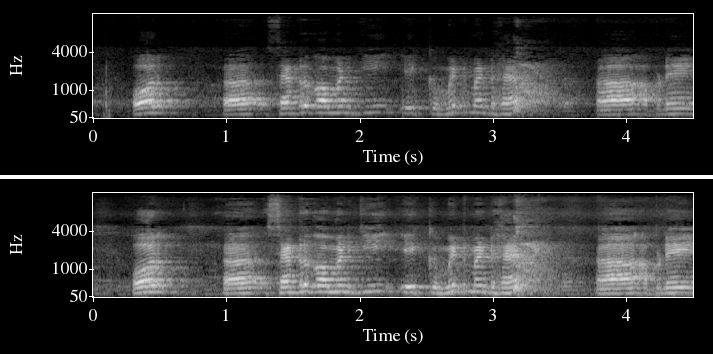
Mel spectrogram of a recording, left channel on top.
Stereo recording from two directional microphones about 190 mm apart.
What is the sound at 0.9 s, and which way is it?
A man's voice, 20° right (ahead or behind).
